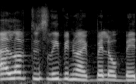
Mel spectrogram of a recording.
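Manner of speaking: put-on American accent. Mocking how someone who speaks no Spanish sounds: put-on gringo accent. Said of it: "Gringo mode".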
